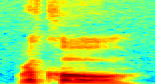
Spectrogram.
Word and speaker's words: Ricoux: Ricoux. I don't think you pronounce the X at the end of that.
